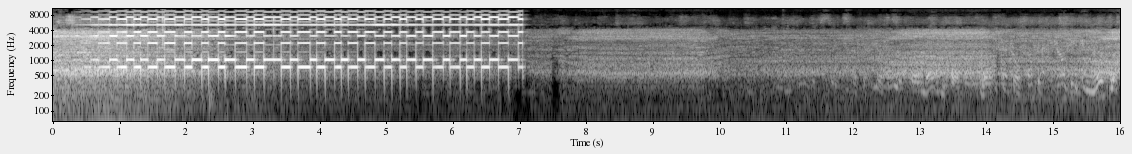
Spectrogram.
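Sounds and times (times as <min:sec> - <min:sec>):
two-tone electronic alarm warble: 0:00.4 - 0:07.1
faint radio hiss: 0:07.1 - 0:16.0.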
